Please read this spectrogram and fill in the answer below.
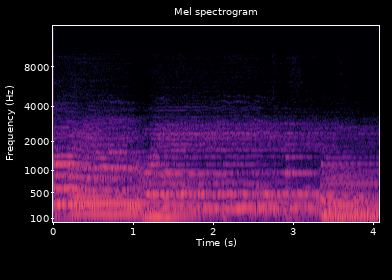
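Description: Church congregation singing a hymn together, with long notes held for a second or more at a time.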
